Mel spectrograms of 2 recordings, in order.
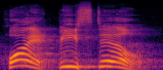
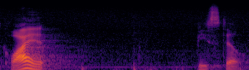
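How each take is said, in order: First: The phrase is yelled loudly. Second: The phrase is said softly and calmly. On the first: "Jesus yells this out" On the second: "Jesus looks at it and says"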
